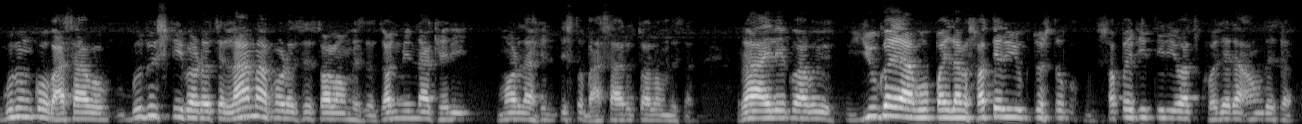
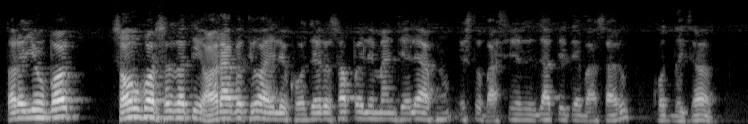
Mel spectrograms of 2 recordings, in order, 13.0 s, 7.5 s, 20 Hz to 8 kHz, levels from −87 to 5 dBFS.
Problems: none marked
